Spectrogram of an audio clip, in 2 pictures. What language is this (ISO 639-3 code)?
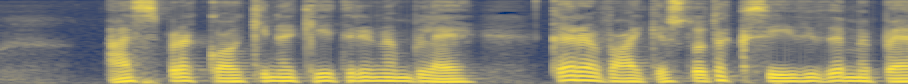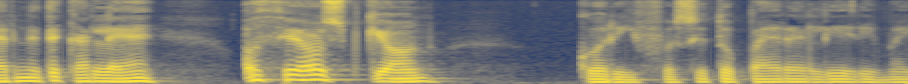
ell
